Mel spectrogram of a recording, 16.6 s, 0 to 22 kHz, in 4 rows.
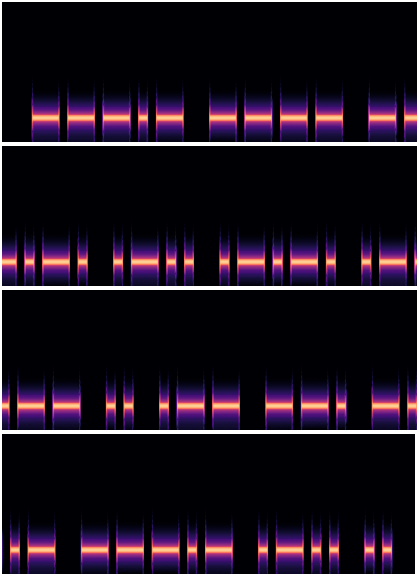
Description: Morse code (Japanese Wabun code), heard as a keyed tone, about 14 wpm, 700 Hz. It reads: スコシカンデヤリマスガ
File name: kawa / Morse sample / kamyu 50 cpm 700 Hz Crispy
